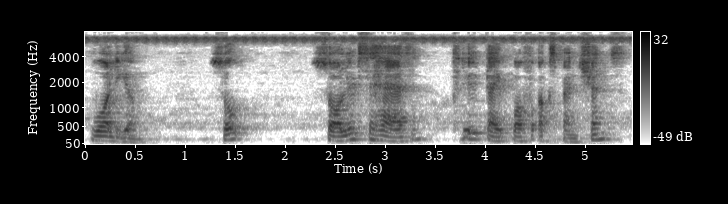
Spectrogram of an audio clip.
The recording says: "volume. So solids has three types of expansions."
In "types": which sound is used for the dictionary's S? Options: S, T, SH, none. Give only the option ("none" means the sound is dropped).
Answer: none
